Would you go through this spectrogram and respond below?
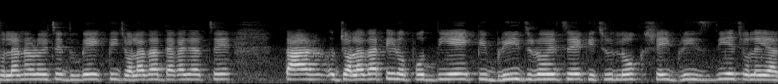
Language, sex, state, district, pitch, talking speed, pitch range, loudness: Bengali, female, West Bengal, Purulia, 235 Hz, 170 wpm, 230-240 Hz, -17 LUFS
